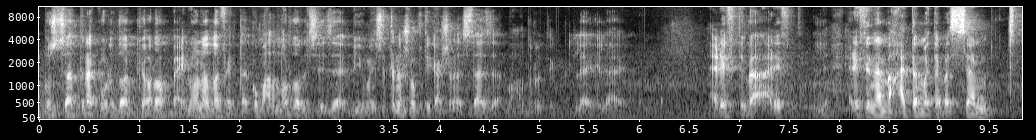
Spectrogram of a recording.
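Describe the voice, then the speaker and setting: Fast sarcastic Egyptian man on a live stream. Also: lowish voice, echoey room, slight background noise. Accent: Egyptian Arabic. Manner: sarcastic, teasing, swings from mutters to loud outbursts. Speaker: doctor hosting a live stream. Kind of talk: live stream chat answering viewer comments.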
